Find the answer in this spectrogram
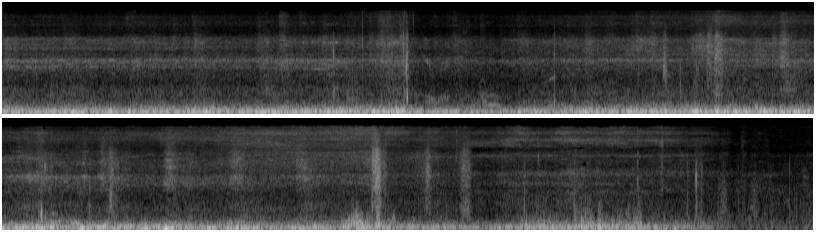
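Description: Double-stack intermodal freight train rolling past: a steady rumble of steel wheels on rail, with scattered clanks and clicks. The sound drops off about fifteen seconds in.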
